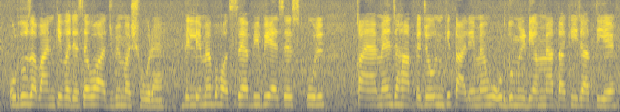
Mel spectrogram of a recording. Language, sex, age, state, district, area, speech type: Urdu, female, 18-30, Delhi, South Delhi, urban, spontaneous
